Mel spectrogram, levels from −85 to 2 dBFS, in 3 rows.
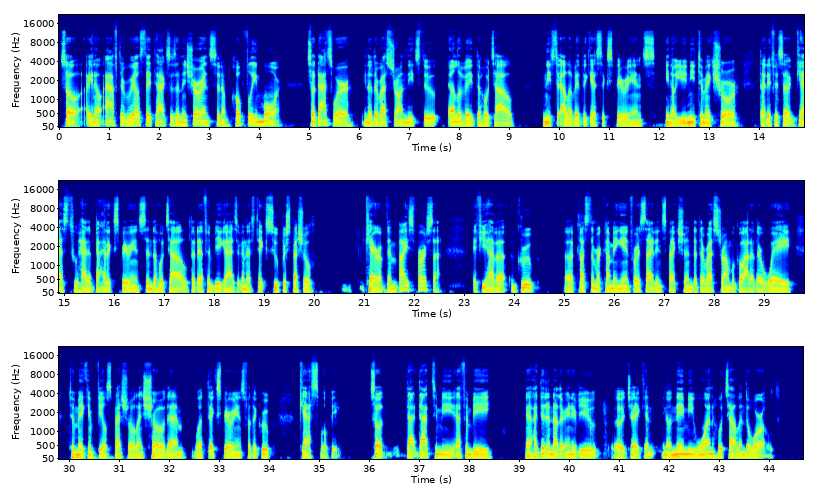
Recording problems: none

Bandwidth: 18.5 kHz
